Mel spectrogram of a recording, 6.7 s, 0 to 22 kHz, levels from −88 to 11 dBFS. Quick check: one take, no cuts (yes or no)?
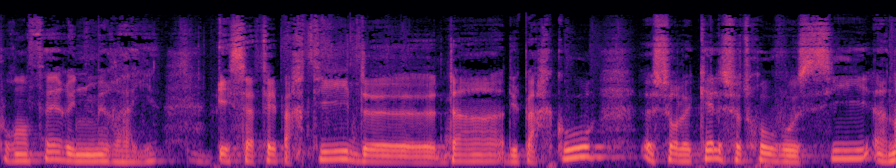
no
